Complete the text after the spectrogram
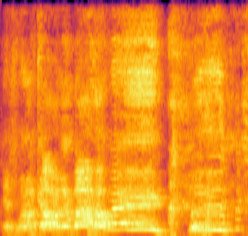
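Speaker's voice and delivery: loud, high whoop ending in laughter; rowdy celebratory shout; hyped-up cheer. Retold or imitated. Cheering the waiting limo in story.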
